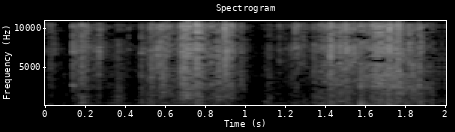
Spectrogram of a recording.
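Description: Plastic crinkling and rustling in irregular bursts as plastic packaging is handled.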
